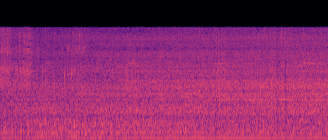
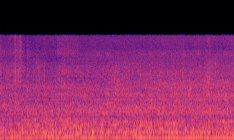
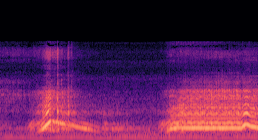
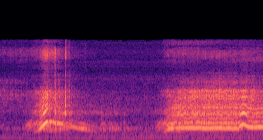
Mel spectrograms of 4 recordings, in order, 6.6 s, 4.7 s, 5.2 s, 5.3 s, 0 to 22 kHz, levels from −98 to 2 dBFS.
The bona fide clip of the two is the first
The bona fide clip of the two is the first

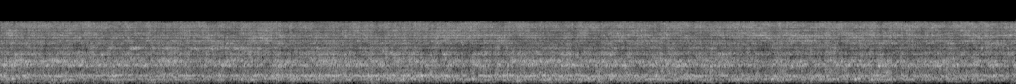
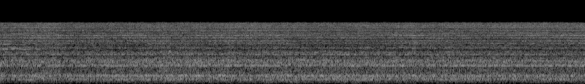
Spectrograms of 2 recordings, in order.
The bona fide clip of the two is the second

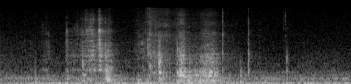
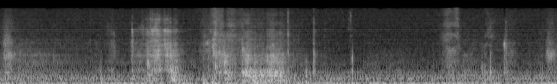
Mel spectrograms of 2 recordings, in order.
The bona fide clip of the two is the first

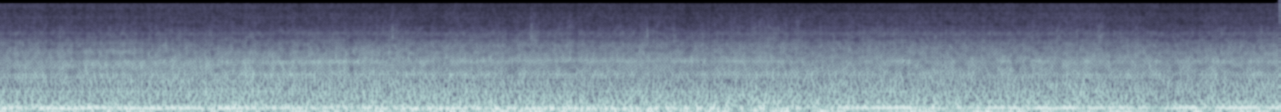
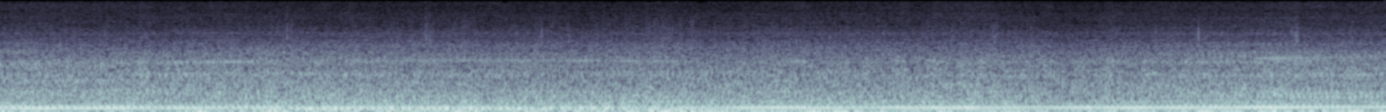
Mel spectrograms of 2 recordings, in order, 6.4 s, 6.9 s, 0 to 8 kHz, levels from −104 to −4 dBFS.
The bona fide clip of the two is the second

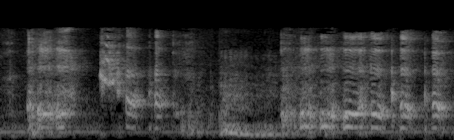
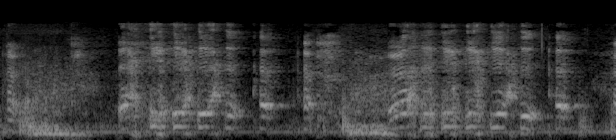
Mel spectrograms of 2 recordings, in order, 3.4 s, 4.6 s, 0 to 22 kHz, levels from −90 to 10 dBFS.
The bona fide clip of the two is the second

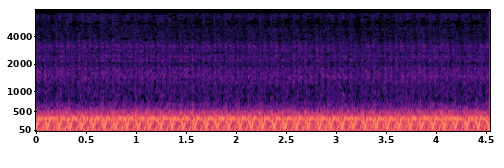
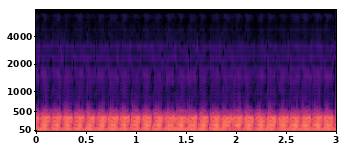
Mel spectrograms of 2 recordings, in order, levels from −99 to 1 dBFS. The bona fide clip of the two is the first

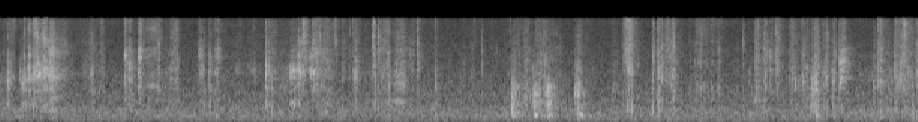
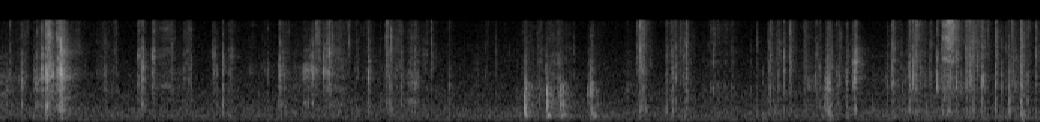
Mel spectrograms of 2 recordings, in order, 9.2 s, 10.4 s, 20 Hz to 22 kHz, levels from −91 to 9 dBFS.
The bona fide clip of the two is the second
